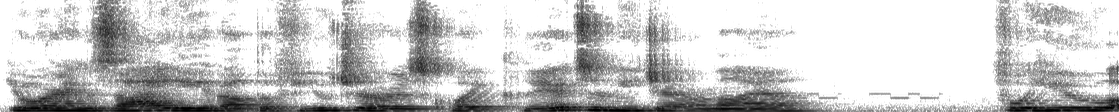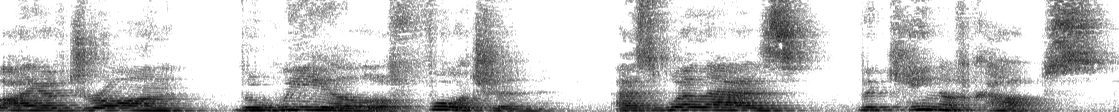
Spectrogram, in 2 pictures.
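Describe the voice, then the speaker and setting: A woman's voice: a little high, steady tone, a little mellow. A woman playing a solemn tarot fortune teller, giving a portentous, theatrical reading. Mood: solemn, mysterious. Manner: portentous, measured. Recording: echoey, reverberant voice.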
